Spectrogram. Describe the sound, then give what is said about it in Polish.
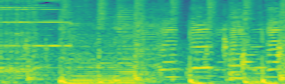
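A telephone rings with a bright, melodic electronic tone, repeating in a few steady pulses. It stays loud and even, with no talking over it. “Telefon dzwoni, już sprawdzamy, kto po drugiej stronie.”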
